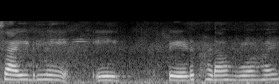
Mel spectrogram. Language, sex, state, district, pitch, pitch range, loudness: Hindi, female, Madhya Pradesh, Dhar, 210 Hz, 200-220 Hz, -16 LUFS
